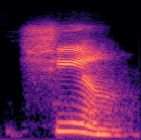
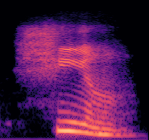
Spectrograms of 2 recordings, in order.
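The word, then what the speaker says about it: chien: And Shia. I, you know, like she, Shia. Shia. Sure. I see CH is pronounced as sh and IEN is pronounced as Ia.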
